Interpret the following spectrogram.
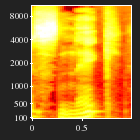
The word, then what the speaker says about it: snake: snake and snack so the first one snake this is a long thin animal with no legs and here the a in the middle makes an a sound compare that with snack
